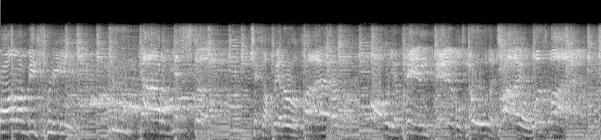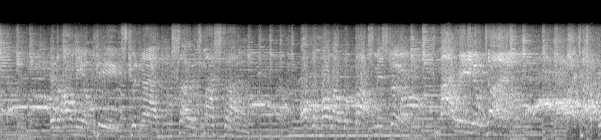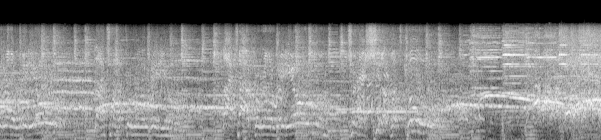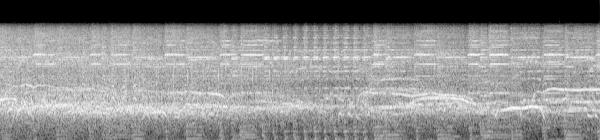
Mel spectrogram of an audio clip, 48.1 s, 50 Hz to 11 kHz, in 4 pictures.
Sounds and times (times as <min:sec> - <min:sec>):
Blues: 0:00.0 - 0:48.0.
